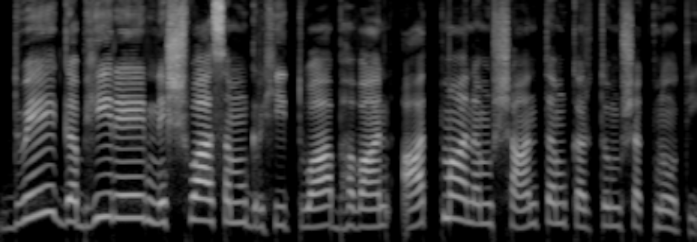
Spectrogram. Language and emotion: Sanskrit, neutral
